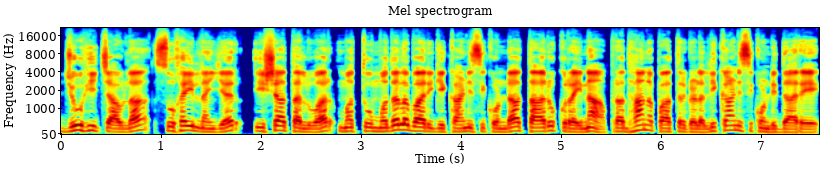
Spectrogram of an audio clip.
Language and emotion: Kannada, neutral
